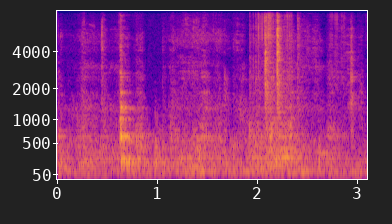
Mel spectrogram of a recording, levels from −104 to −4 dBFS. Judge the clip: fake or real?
real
